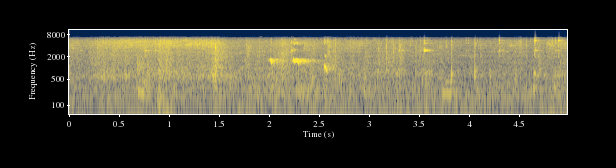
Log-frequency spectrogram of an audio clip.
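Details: An 18-day-old male Labrador Retriever puppy gives a few short, high, squeaky whimpers near the middle, with soft rustling and a low background hiss throughout.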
